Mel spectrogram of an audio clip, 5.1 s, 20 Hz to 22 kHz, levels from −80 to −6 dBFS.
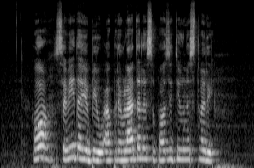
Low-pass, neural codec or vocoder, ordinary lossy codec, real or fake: none; none; none; real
